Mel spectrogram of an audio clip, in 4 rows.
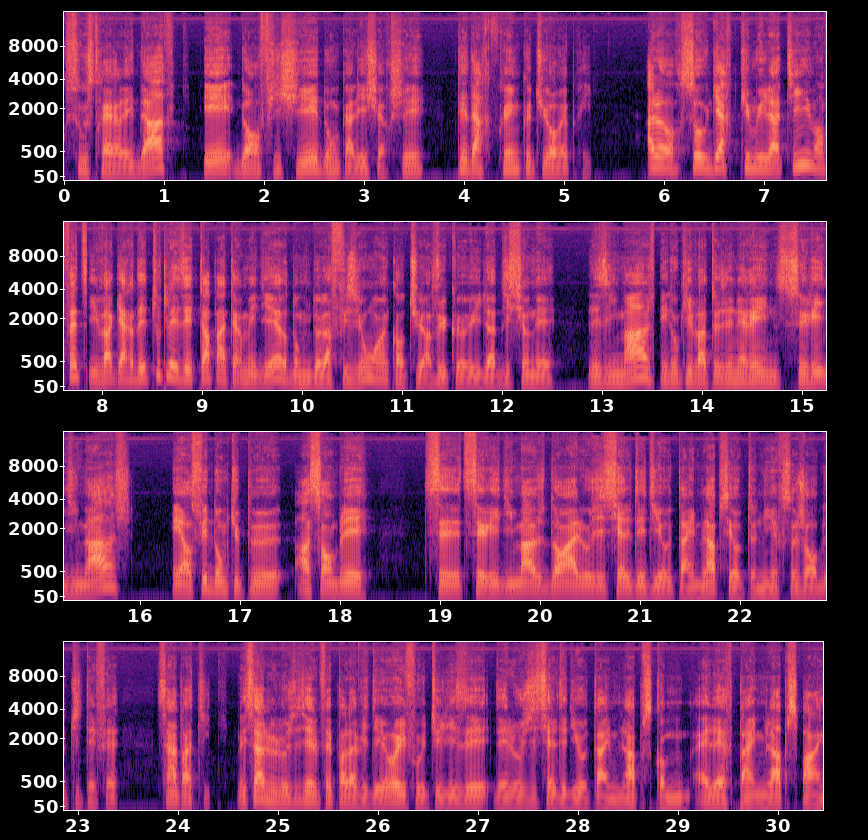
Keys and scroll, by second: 13.4 super+Tab, 24.0 Escape, 25.7 super+q.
